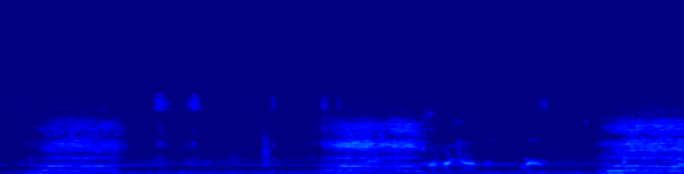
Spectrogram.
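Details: Snoring heard in a dark bedroom, described as sounding like sawing: rough, rattling snores in slow cycles, about one every few seconds, with faint room noise.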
